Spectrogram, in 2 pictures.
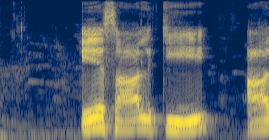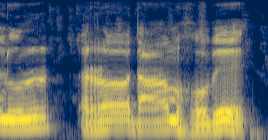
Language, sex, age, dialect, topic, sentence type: Magahi, male, 18-24, Northeastern/Surjapuri, agriculture, question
